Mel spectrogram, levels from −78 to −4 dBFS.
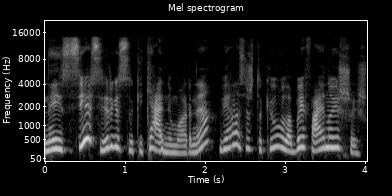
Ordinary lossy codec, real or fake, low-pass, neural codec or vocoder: AAC, 64 kbps; real; 14.4 kHz; none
